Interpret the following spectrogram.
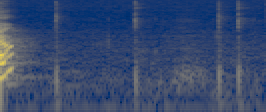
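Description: A few faint, sharp clicks of a computer mouse, spaced irregularly.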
